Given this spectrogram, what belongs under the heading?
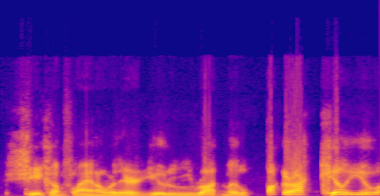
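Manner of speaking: retold sister's rage, climbing high in pitch; mock furious. Sister flying at the brother who took her dress, mock furious. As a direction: imitate an enraged sister, pitch rising to the threat. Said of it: "she was pissed".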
